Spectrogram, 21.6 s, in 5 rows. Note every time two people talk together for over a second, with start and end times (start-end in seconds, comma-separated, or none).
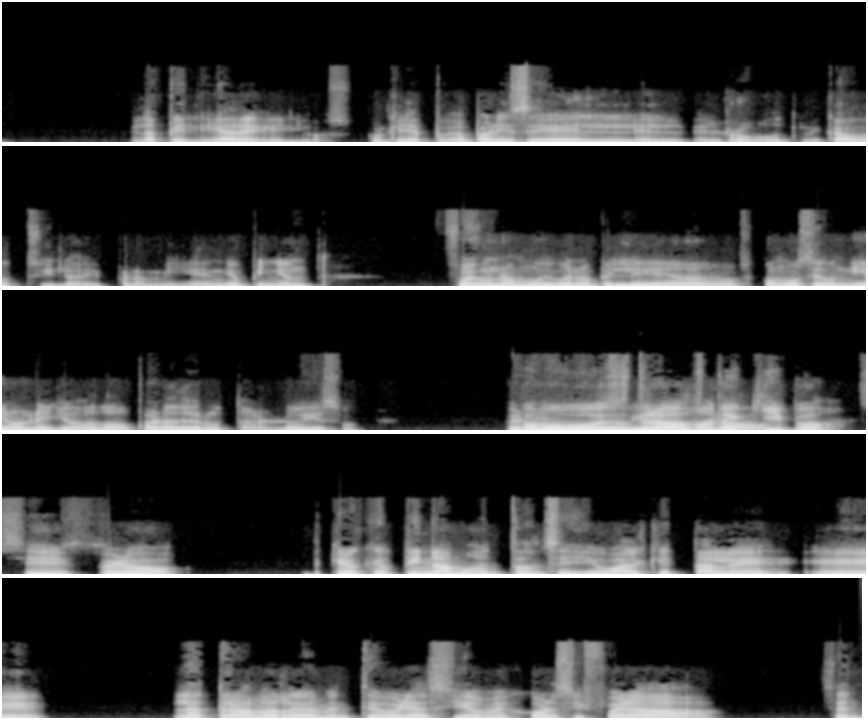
11.2-12.6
